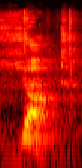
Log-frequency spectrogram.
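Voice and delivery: yacht said as "yot" with a clear y sound; name the letter J as yacht, "yott"; yacht opening on a y glide; German letter name. Shown as a demonstration. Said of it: "that Y sound".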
